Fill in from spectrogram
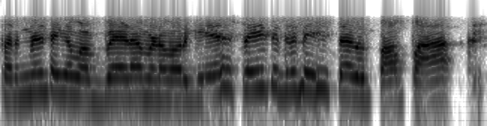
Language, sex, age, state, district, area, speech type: Kannada, female, 30-45, Karnataka, Kolar, urban, conversation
